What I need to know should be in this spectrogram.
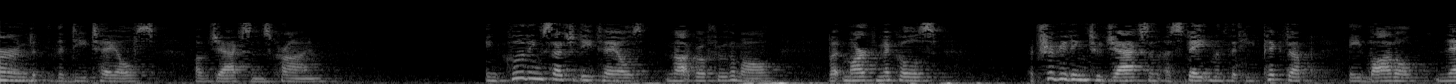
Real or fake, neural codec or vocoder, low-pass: real; none; 7.2 kHz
